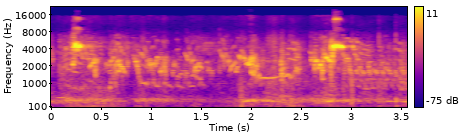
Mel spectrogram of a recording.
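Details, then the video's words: Soft budgie chatter from 18 July 2023, with gentle warbling, a falling whistled note, and two brief sharp chirps standing out. "budgies beautiful sounds and chiriping"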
